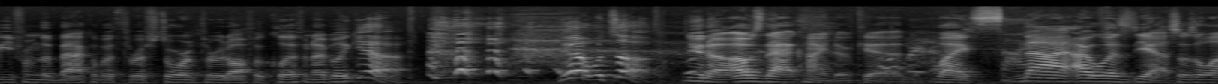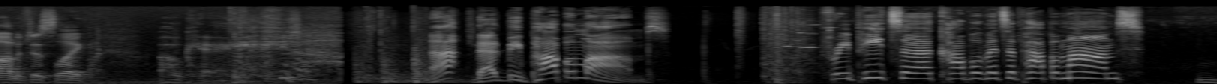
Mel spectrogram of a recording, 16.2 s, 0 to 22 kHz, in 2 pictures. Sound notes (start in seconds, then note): 2.8 laughter; 10.5 knock at door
